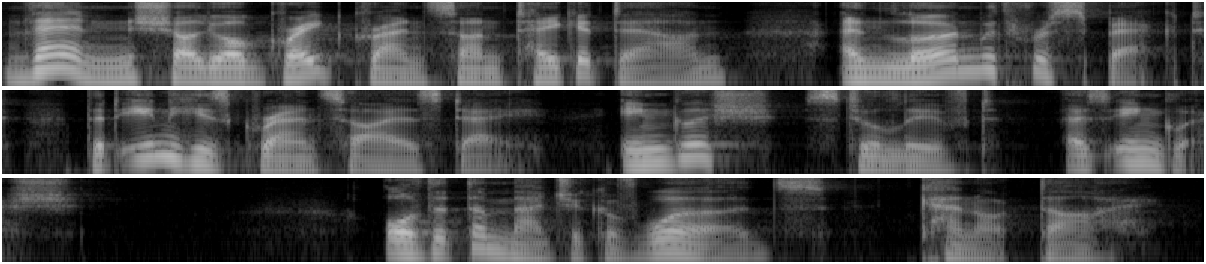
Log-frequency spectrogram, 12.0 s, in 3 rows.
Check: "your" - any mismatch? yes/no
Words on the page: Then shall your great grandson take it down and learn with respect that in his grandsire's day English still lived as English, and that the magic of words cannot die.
no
